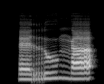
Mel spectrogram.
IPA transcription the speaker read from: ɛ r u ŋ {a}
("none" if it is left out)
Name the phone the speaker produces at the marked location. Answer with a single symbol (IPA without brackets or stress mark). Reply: a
